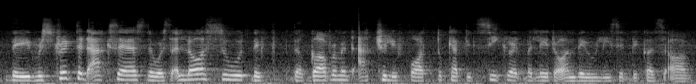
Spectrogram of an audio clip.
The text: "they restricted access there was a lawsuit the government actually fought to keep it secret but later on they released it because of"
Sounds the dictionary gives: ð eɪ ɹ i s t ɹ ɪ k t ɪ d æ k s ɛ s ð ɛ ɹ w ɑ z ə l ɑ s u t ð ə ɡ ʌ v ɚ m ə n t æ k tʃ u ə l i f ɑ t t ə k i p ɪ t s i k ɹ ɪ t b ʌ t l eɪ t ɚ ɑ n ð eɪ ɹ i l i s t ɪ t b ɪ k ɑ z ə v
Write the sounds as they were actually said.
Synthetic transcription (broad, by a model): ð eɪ ɹ i s t ɹ ɪ k t ɪ d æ k s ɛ s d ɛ ɹ w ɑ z ə l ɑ s u t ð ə ɡ ʌ v ɚ m ə n t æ k tʃ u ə l i f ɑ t t ə k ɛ p ɪ t s i k ɹ ɪ t b ʌ t l eɪ t ɚ ɑ n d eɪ ɹ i l i s ɪ t b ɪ k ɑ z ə v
